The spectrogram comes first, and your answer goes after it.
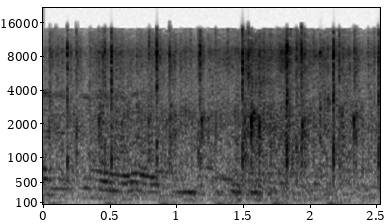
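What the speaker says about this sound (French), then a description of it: "il faut l'applaudir" Crowd applause for Hervé Seitz finishing the 100 km de Millau race in 2012, with scattered, sharp claps mixed with people talking nearby over a busy outdoor background.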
